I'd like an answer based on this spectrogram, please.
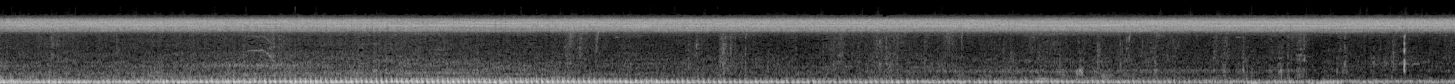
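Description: Steady high-pitched insect drone over a constant low rumble like a running engine, with a few faint clicks.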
